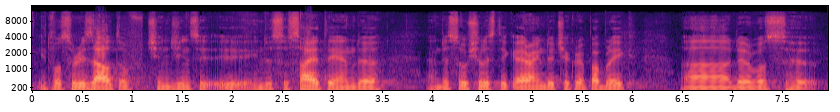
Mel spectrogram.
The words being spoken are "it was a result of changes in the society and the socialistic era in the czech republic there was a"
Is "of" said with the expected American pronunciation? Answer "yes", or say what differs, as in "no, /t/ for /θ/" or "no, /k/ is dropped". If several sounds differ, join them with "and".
no, /f/ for /v/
